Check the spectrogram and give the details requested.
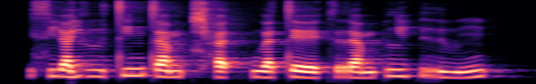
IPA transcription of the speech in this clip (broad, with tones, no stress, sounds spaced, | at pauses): s i˧ a̯ j ɯː˧ t i˥˩ n t a˧ m t͡ɕʰ a˨˩ t̚ p u˩˦ a̯ t ɛː˨˩ k r a˩˦ m p l i˦˥ ʔ r ɯ˩˦ ŋ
